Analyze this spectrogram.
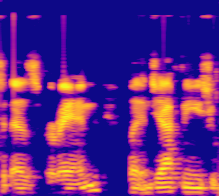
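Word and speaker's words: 人: in the slide means person and Chinese you pronounce it as Rand but in Japanese you pronounce it as hito um although there sounds completely different same um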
